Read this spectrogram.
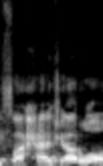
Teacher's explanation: تو جیسے دیکھیں فحشر، را کے اوپر جب بھی زبر آتی ہے تو ہم را کو پر پڑھتے ہیں، ہا کو حلق کے درمیانی حصے سے ادا کریں گے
